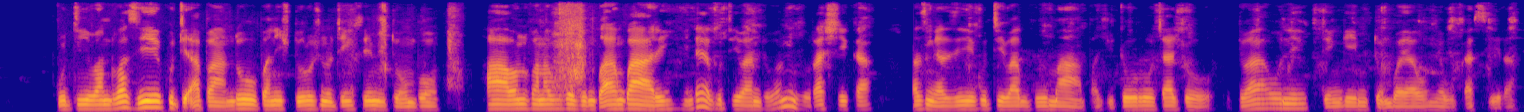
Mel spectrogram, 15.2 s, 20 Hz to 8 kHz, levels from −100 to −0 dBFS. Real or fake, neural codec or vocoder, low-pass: real; none; 7.2 kHz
